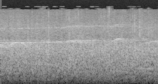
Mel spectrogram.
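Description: Boxing arena crowd applauding steadily at a professional fight, a dense, continuous wash of clapping from a large audience throughout.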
